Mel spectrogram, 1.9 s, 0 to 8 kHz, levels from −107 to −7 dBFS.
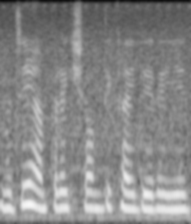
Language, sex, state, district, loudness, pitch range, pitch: Hindi, female, Uttar Pradesh, Deoria, -16 LUFS, 205-220 Hz, 215 Hz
